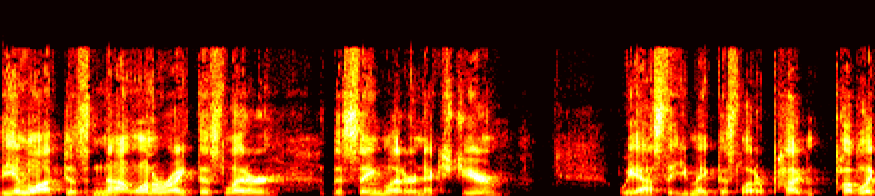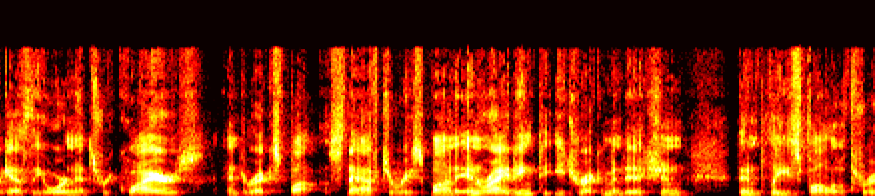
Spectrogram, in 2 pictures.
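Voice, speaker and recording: A man at a medium pitch with lively intonation, a moderate pace and a quiet background. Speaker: oversight committee member presenting to board. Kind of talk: formal public address. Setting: public meeting.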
